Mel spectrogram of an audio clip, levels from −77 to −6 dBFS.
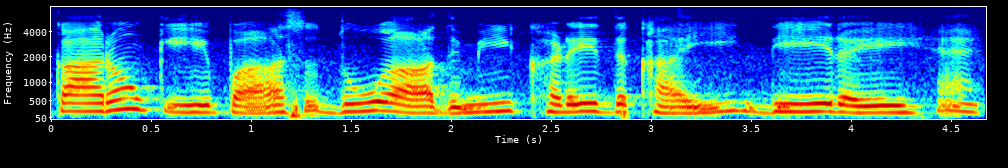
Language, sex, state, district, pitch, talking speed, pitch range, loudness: Hindi, female, Punjab, Fazilka, 205 Hz, 130 wpm, 185-220 Hz, -15 LUFS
